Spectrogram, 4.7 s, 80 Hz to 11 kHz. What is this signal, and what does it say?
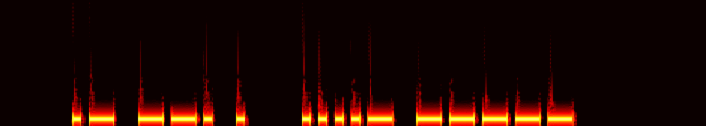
Morse code, heard as a keyed tone, about 22 wpm, 700 Hz. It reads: AGE 40
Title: Practice QSO - Exchange 3 - More Info - 22wpm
